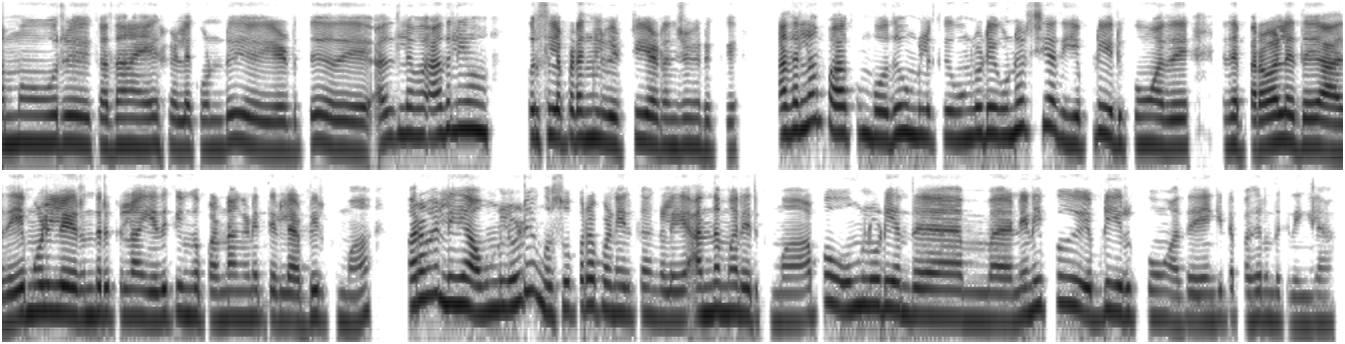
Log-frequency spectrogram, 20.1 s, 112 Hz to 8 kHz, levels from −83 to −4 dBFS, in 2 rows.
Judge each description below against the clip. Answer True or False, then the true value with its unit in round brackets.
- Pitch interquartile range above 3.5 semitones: True (4.2 semitones)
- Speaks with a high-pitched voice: True (225 Hz)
